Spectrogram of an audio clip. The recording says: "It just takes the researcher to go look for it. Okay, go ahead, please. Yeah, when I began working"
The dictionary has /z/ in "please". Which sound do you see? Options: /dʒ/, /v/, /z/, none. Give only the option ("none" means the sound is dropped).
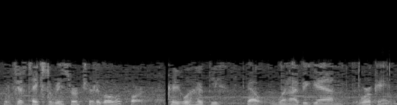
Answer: none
